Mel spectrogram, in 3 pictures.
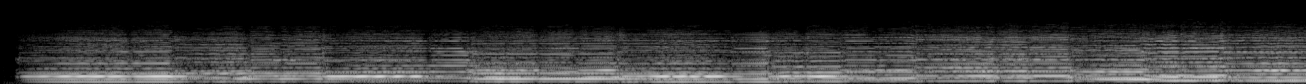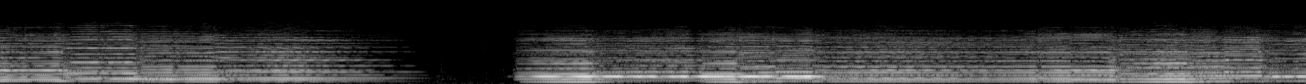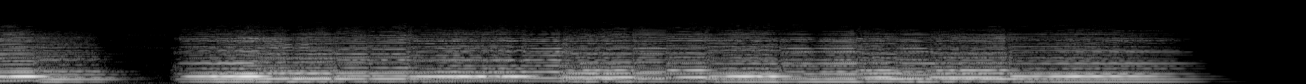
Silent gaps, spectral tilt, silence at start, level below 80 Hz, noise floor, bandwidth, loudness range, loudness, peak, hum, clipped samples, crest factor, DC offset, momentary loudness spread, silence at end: none; -8 dB/octave; 0.2 s; -68 dBFS; -83 dBFS; 6.2 kHz; 8 LU; -20 LUFS; -2 dBFS; none; under 0.1%; 16 dB; under 0.1%; 13 LU; 1.15 s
